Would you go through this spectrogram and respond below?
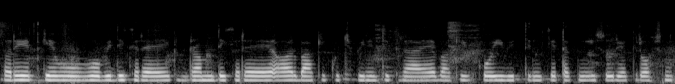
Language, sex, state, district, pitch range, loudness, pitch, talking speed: Hindi, female, Himachal Pradesh, Shimla, 190-195 Hz, -16 LUFS, 195 Hz, 275 wpm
